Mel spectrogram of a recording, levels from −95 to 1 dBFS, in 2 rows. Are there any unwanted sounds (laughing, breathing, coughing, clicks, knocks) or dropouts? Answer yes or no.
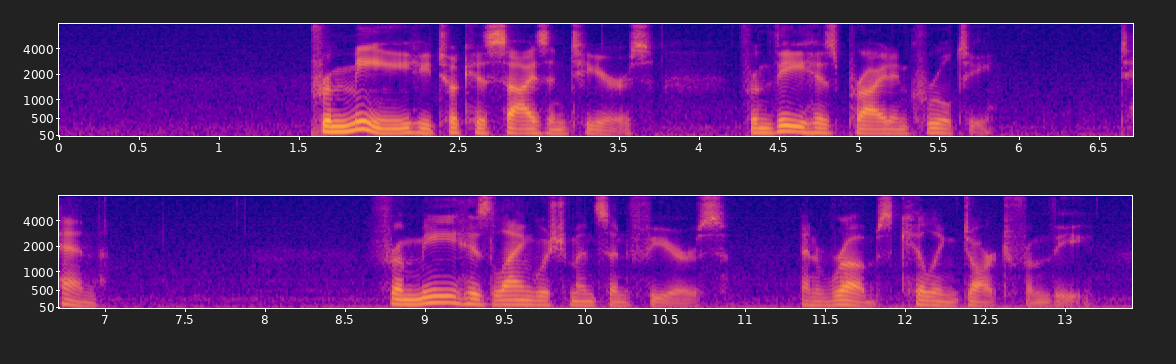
no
